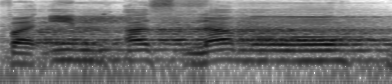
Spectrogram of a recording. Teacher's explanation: نون ساکن کے بعد حمزہ حلقی کا آیا ہے تو صرف اظہار ہوگا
